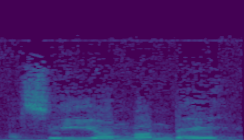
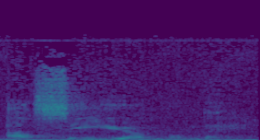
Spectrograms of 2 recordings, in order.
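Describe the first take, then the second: First: It sounds warm and encouraging. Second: It sounds cold and threatening. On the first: The listener is welcome and appreciated. "A word that excites you" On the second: The listener is in trouble. "a word that causes you not to sleep for the next 3 days"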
